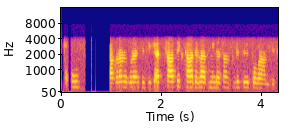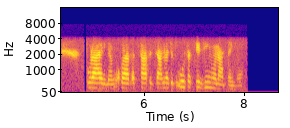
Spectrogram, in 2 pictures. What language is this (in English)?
Maithili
